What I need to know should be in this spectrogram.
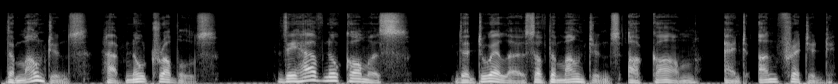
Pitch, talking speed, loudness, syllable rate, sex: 105 Hz, 130 wpm, -17 LUFS, 4.0 syllables/s, male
